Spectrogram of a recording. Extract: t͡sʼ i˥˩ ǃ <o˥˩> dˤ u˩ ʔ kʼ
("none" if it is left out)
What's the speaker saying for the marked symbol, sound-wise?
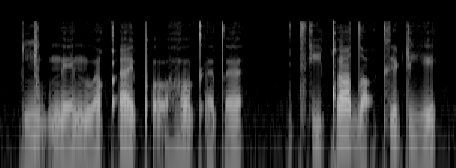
o˥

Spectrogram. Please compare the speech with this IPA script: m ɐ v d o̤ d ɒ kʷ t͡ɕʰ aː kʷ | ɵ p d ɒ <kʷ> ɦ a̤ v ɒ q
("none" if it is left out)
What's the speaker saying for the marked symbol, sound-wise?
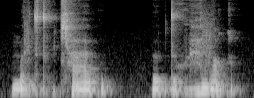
xʷ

